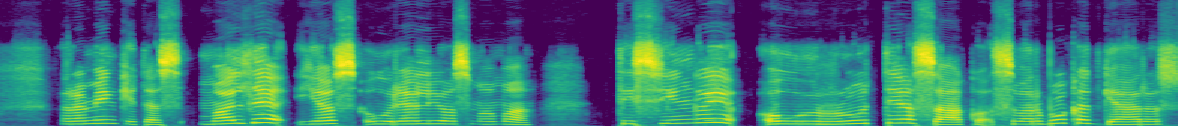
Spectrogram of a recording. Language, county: Lithuanian, Vilnius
